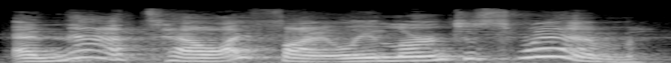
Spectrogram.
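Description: A middle-aged woman hosting a children's storytime in an animated, expressive way, talking to young children. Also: fairly high pitch, normal speed. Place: indoors, small library children's room. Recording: noticeable background room noise.

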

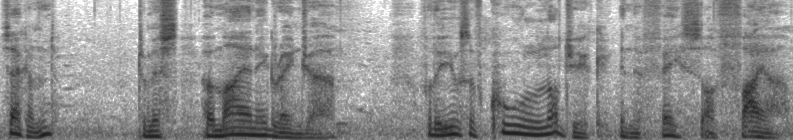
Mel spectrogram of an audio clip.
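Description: An actor playing a wise, kindly old wizard headmaster, giving a ceremonial speech in a video game with stately, weighty pauses. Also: male voice, medium pitch, big pitch swings, vocal fry, darkish tone, slight background noise, exaggerated voice. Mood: musing, pleased.

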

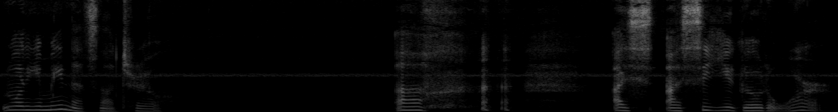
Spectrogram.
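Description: Girlfriend role for intimate ASMR roleplay, female actor: nervous, disbelieving, teasing, halting delivery, unhurried, with vocal fry. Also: mid-range voice, a little mellow. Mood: hesitant, confused. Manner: halting, breathy sighs and chuckles, often dropping to a whisper. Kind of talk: ASMR roleplay, one side of an intimate conversation.

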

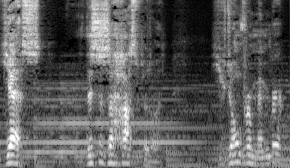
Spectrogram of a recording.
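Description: A man's voice: on the high side, animated, measured pace, music in the background. An actor playing a nervous young male hospital nurse in an audio drama, hesitant and anxious. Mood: wary, uneasy. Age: young adult.

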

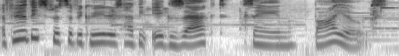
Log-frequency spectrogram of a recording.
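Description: A woman's voice: a little high, a little slow, a little mellow. Woman narrating a critical video essay, music behind.

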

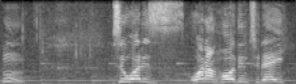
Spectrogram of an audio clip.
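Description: A young man from Ghana, a vlogger hosting an interview, talking in an excitable, playful way with a Ghanaian English accent, on a lapel mic. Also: very high voice, a little slow, faint music behind. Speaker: vlogger host. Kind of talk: energetic travel vlog interview. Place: industrial yard and factory, indoors and out.

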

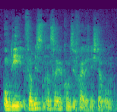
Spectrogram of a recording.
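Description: An actor playing a wry, world-weary private detective in a 1970s German radio crime drama, speaking in a dry, measured and polite way. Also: male voice, lowish voice, animated, darkish tone, slightly rough, heavily acted. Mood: dryly ironic. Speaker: lead actor and first-person narrator. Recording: 1970s radio play with music.

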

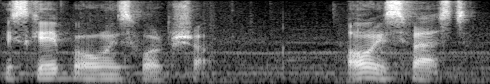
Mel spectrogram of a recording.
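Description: A man's voice: medium pitch, steady tone, normal speed, gravelly. A man doing casual live gameplay commentary, muttering brief reactions to himself. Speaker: game streamer. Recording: game music behind voice.

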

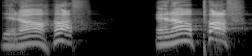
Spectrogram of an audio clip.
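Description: A man voicing the big bad wolf in a storybook reading, making loud, drawn-out demands and threats. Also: high voice, expressive, creaky, exaggerated voice. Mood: blustering.

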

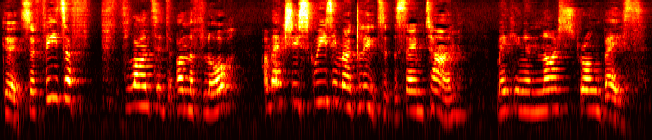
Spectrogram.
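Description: A woman's voice: fairly high pitch, measured pace, low-quality recording. A woman in her forties with an English accent, leading a live workout and counting reps while she exercises. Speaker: fitness instructor. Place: large indoor gym. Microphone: fixed camera a few metres off.

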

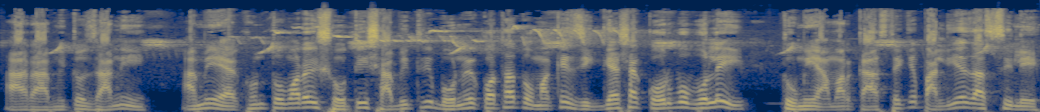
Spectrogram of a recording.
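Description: A man's voice: medium pitch, lively intonation, a little fast, noisy background, natural voice. A man voicing the needling, suspicious husband of a palace gardener. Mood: taunting. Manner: taunting.

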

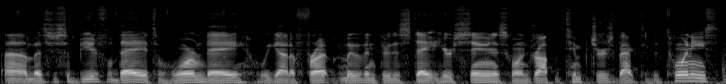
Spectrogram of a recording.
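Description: Hoarse, froggy-voiced man fishing from a kayak. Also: sits low, fairly quick, few pauses, no room sound. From Arkansas. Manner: chatty and upbeat, excited while reeling in fish. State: hoarse, froggy after a head cold. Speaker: fishing vlogger. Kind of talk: casual outdoor vlog. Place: kayak on a creek outdoors. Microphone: action camera on a pole mount.

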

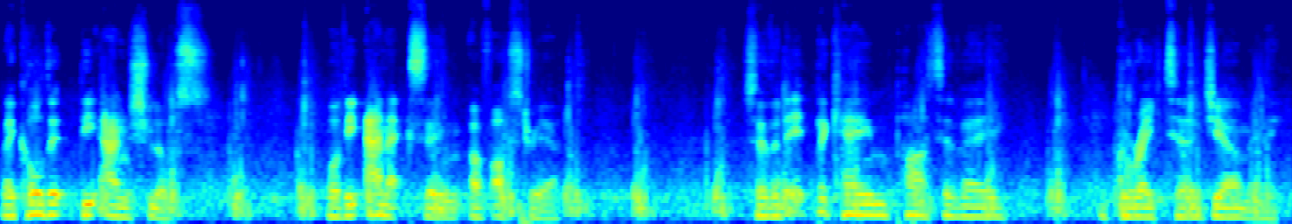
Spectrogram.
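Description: A man's voice: mid-range voice, close to an everyday voice. An actor playing a nostalgic, proud and wry Austrian football fan, telling his story theatrically in an audio play. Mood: wry, defiant. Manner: theatrical, emphatic, with weighty pauses. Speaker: narrator. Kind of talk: dramatic first-person storytelling in an audio play. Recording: music and crowd noise behind.

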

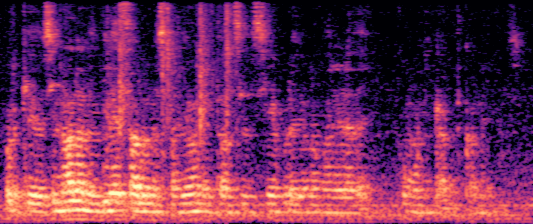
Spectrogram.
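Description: A young man from Mexico giving relaxed, plain interview answers in a small indoor room. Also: lowish voice, normal speed, crowd noise. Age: young adult. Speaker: student interviewee. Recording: distant echoey room, clear noise.

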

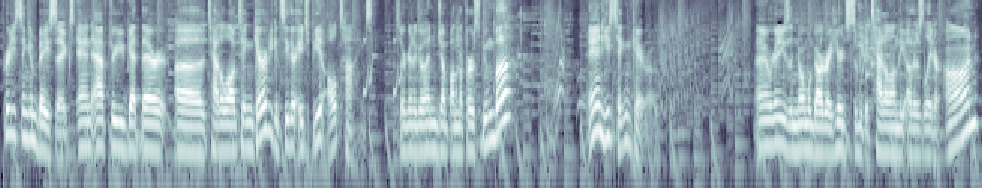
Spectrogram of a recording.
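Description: A man's voice: mid-range voice, lively intonation, fast talker, fairly bright tone. A man hosting a let's play, chatting and explaining as he commentates over gameplay. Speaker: let's play host and video game commentator. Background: video game music.

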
